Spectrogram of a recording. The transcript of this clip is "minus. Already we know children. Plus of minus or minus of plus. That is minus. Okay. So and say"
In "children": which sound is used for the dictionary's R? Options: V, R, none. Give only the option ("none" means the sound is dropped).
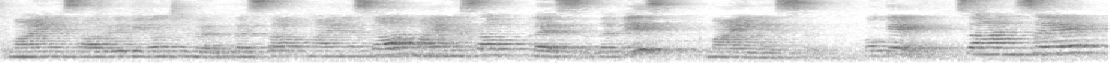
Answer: none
